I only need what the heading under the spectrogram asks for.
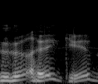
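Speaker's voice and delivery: very high, sinister, creepy clown voice. Showing co-hosts the voice used as the clown last episode: the clown's voice. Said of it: "I did that voice in uh, the last episode as the clown".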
